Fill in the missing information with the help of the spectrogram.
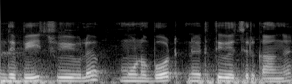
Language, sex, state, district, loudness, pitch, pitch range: Tamil, male, Tamil Nadu, Namakkal, -16 LUFS, 160 Hz, 155-165 Hz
